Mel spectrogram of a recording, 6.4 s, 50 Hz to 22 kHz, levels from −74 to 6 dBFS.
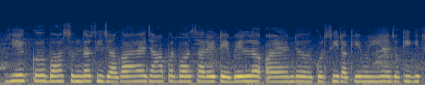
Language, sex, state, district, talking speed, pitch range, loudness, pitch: Hindi, female, Jharkhand, Sahebganj, 190 wpm, 230-240 Hz, -14 LUFS, 235 Hz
